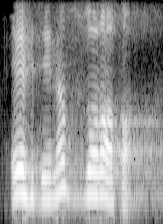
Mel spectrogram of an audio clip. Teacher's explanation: الصاد المشمة صوت الزاي، أنها يحدث فيها إشمام.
